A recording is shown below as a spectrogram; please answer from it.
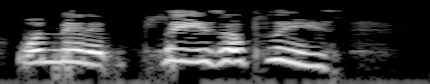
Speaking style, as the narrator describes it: begged Elnora

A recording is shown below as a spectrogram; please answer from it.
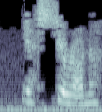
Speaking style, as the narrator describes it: stammered the poor wretch

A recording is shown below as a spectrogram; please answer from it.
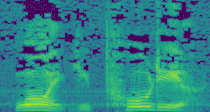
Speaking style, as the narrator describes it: sighed Mrs

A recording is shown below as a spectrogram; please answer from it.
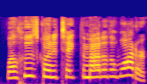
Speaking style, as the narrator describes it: cried Malcolm

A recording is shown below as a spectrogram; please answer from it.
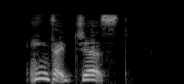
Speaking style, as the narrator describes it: she said in a hoarse voice

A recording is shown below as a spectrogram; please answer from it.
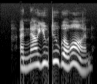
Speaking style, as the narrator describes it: cried Joel and David, both in the same breath

